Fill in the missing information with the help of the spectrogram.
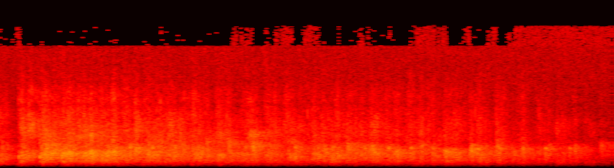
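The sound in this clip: An audience gives a warm round of applause to welcome a guest preacher at a church service: full, continuous clapping from many people, strongest at the start and easing slightly toward the end.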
